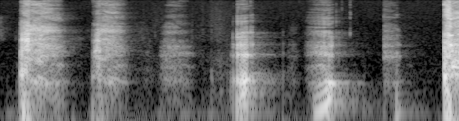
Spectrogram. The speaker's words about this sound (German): Oh, jetzt kommt wieder der Husten hier.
